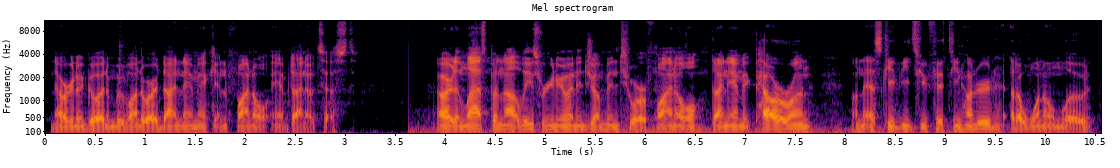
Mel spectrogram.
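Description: A man's voice: deep voice, level tone, quick pace, a little hiss or hum. A man narrating a product demonstration casually, speaking informally and straight to viewers as the presenter. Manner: informal, addressing viewers directly.

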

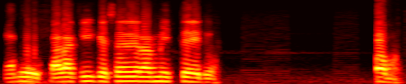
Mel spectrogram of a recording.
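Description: A man's voice: fairly high pitch, fairly even intonation, moderate pace, darkish tone, dry recording, dull audio, faint music behind. A Venezuelan man chatting casually with other players during an online game, talking in crude, foul-mouthed slang. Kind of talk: casual gaming voice chat with slang.

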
